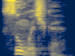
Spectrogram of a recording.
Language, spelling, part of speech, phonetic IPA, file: Russian, сумочка, noun, [ˈsumət͡ɕkə], Ru-сумочка.ogg
- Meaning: diminutive of су́мка (súmka): (small) bag, handbag, purse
